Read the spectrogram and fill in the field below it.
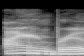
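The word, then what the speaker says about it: Irn-Bru: If you've never had Iron Brew is another way to pronounce it.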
